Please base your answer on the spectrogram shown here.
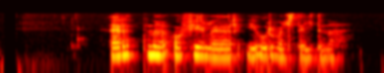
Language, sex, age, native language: Icelandic, female, 30-39, Icelandic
